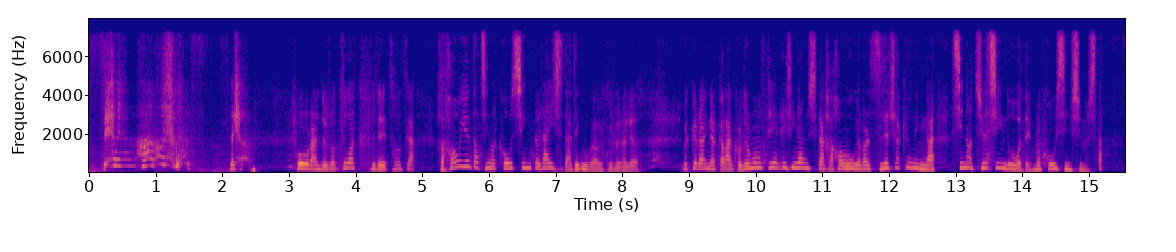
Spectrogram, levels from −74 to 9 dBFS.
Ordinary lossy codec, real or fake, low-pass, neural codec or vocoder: none; fake; 7.2 kHz; codec, 16 kHz in and 24 kHz out, 0.4 kbps, LongCat-Audio-Codec, four codebook decoder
